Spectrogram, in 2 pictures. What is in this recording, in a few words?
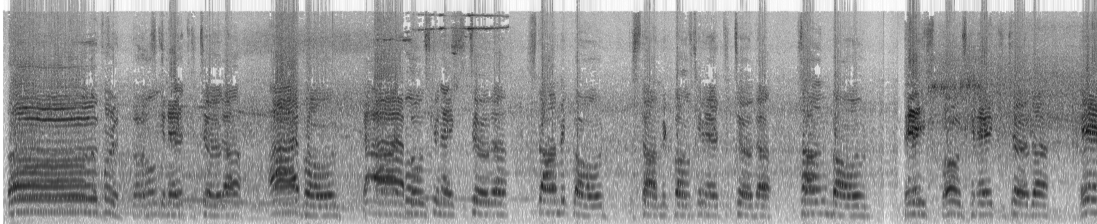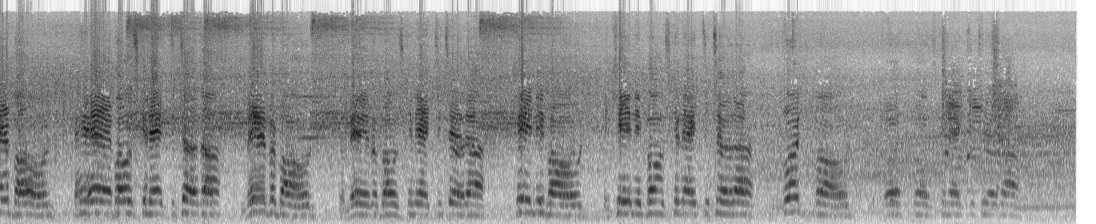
bone song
